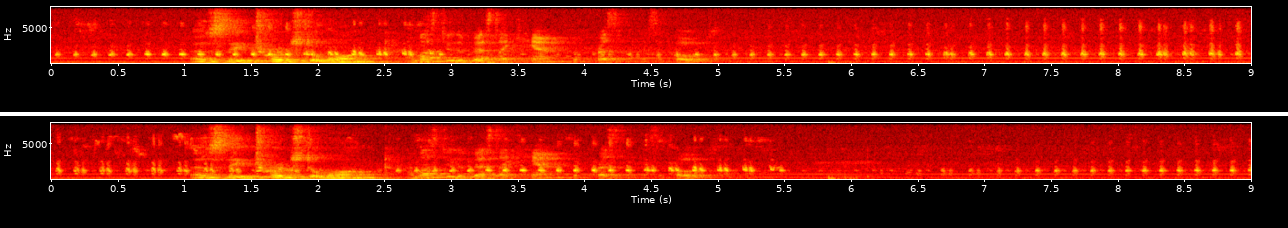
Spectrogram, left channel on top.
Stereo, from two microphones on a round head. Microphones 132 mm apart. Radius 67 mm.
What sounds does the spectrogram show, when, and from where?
1.0 s a man speaking: centre (ahead or behind), 2.5 m
2.7 s a man speaking: 40° left (ahead or behind), 1.8 m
